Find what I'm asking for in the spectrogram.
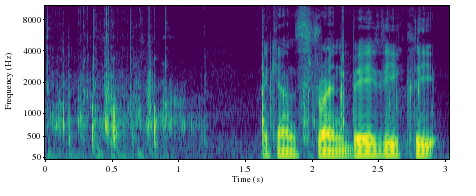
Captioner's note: strainer rattling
